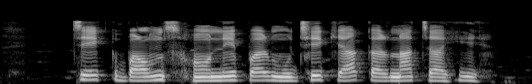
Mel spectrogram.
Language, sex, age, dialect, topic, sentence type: Hindi, female, 25-30, Marwari Dhudhari, banking, question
